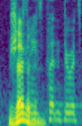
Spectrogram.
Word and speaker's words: Джавелин: Джавелин? На А ударение.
